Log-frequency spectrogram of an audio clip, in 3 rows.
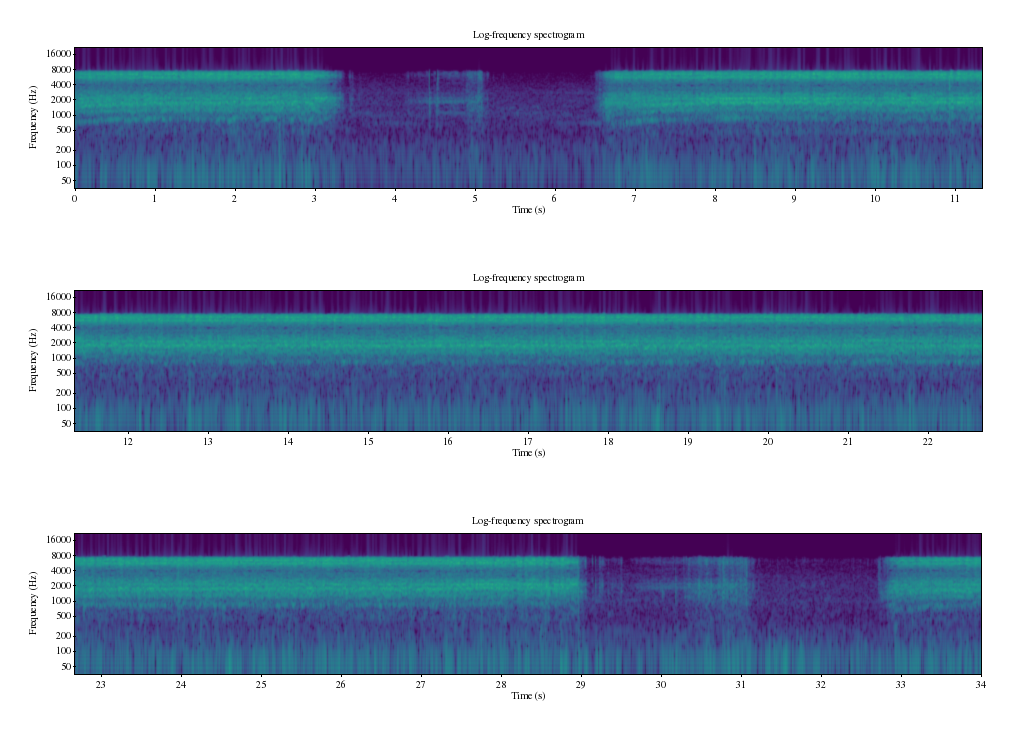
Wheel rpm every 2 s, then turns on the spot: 100, 50, 0, 70, 110, 120, 110, 110, 120, 120, 120, 120, 120, 110, 50, 10, 60.
28-32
